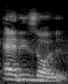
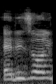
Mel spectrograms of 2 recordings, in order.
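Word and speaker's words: aerosol: अब बात करेंगे एरिजॉल। एरिजॉल क्या होता है, एरोजॉल, sorry, it pronounced एरोजॉल।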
